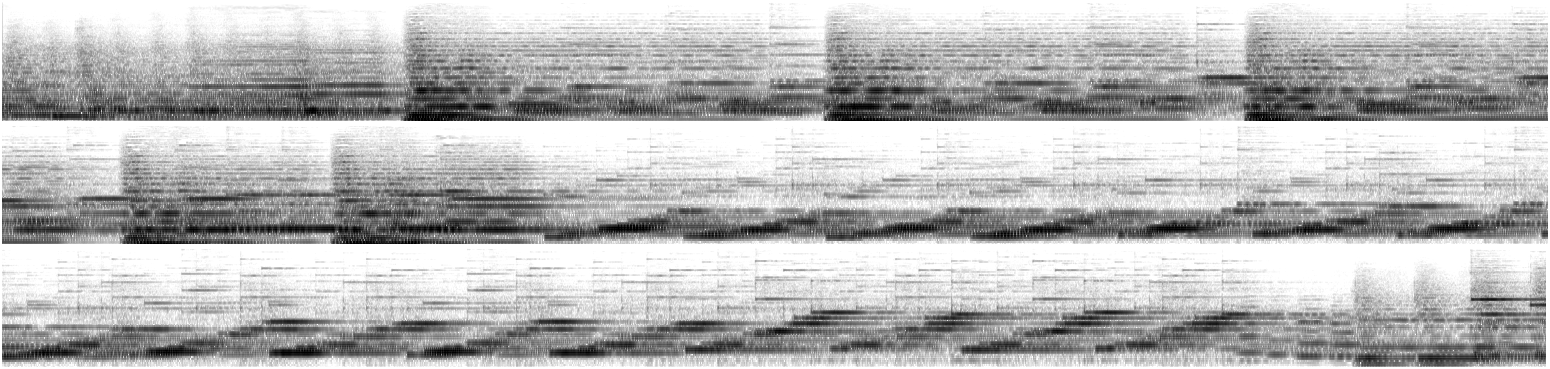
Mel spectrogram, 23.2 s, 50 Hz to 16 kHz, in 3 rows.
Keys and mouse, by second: 1.5 click, 2.2 shift+middle click, 2.6 s, 3.8 click, 4.0-6.1 typing, 4.8 click, 5.5 click, 6.2 click, 6.8 shift+middle click, 7.4 Tab, 8.2 ctrl+r, 8.9 click, 10.8 click, 12.0 alt+shift+click, 13.6 alt+e, 14.0 click, 15.9 click, 16.5 Tab, 16.7 right click, 17.0 click, 19.9 click, 20.6 KP_0, 20.7 KP_Decimal, 21.0 KP_0, 21.6 Return, 21.6 KP_Enter, 22.5 click.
